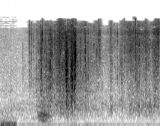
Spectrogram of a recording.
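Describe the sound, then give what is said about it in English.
A newspaper is lifted and rustled in a brief, crinkly papery swish that swells near the middle and then settles into a soft rustle. “lifts up his paper.”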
